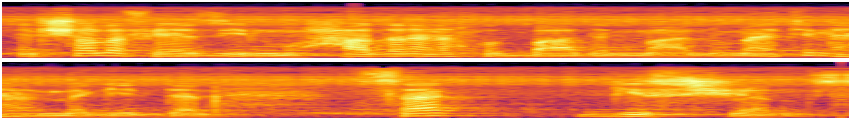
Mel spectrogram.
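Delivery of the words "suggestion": "Suggestion" drawn out very slowly, every syllable spelled out; slow model pronunciation. Shown as a demonstration. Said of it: "Suggestion يعني اقتراح".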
